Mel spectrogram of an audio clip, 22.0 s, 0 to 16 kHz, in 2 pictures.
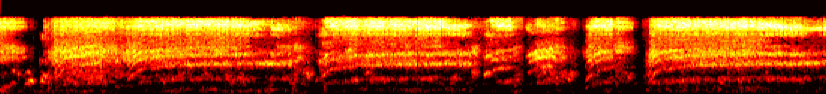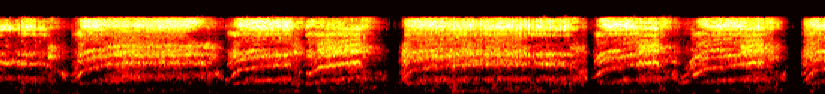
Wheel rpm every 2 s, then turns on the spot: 80, 130, 130, 120, 90, 130, 120, 110, 120, 120, 100.
none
